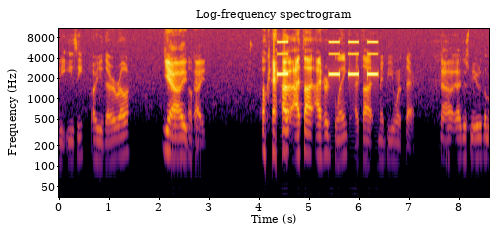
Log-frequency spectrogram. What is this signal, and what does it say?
Beep code, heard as a piezo beeper, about 2300 Hz, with speech in English. 1-3.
